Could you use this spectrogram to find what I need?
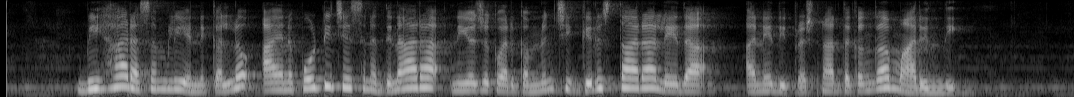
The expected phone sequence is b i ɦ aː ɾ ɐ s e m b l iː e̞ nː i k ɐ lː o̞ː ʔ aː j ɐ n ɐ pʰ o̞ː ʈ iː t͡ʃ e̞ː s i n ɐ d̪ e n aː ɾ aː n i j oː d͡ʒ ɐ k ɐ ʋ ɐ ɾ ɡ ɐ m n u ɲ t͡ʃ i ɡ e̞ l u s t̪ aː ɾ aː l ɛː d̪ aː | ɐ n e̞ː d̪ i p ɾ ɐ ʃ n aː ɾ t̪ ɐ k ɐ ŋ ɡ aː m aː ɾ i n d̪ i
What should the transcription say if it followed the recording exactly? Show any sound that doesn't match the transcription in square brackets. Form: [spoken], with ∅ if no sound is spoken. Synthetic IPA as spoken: b i ɦ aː ɾ ɐ s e m b l iː e̞ nː i k ɐ lː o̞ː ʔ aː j ɐ n ɐ [p] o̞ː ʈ iː t͡ʃ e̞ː s i n ɐ d̪ [i] n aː ɾ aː n i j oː d͡ʒ ɐ k ɐ ʋ ɐ ɾ ɡ ɐ m n u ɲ t͡ʃ i ɡ e̞ l u s t̪ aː ɾ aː l ɛː d̪ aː | ɐ n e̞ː d̪ i p ɾ ɐ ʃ n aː ɾ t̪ ɐ k ɐ ŋ ɡ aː m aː ɾ i n d̪ i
